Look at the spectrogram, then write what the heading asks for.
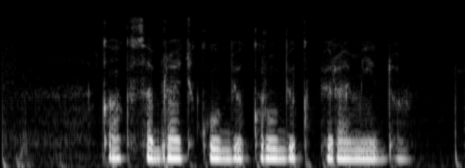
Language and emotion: Russian, neutral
